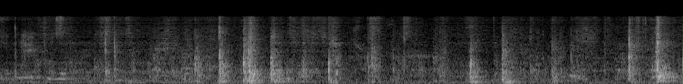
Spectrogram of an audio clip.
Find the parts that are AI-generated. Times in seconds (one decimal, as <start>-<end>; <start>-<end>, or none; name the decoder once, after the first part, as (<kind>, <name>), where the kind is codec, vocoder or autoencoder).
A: 0.0-1.5 (codec, SNAC); 2.7-3.5; 4.5-5.1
